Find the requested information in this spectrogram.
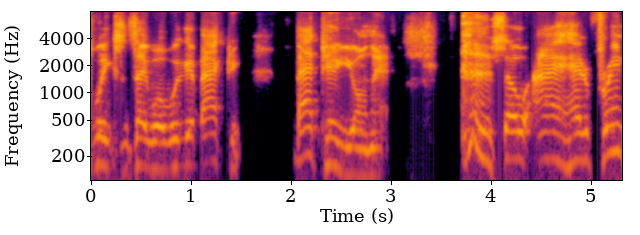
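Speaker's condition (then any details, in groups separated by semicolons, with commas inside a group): Cerebral palsy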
